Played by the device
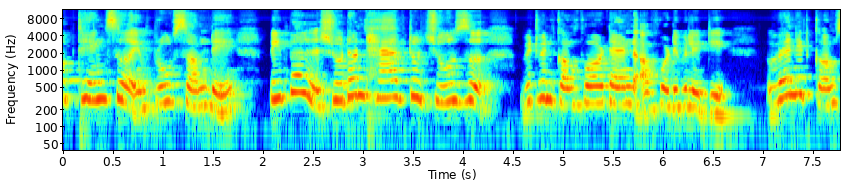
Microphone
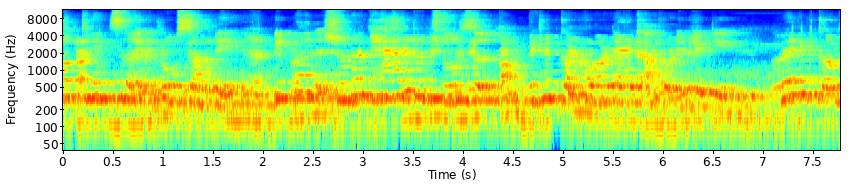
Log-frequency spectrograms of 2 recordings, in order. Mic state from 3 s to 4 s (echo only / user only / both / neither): both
